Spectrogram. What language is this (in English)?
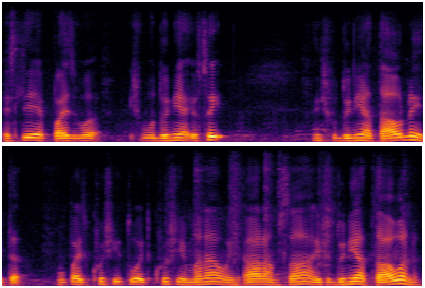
Kashmiri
